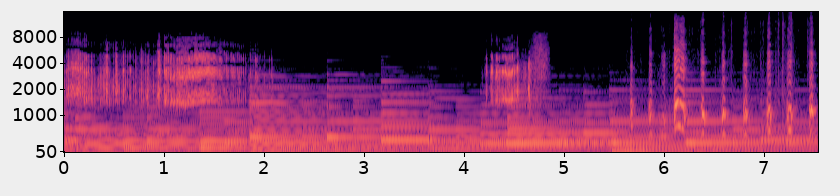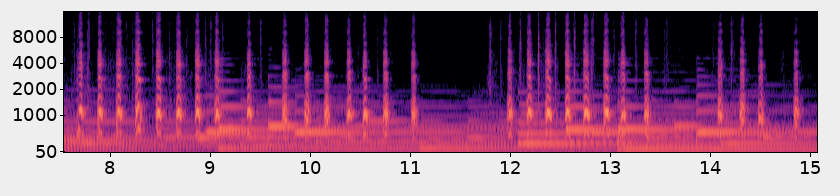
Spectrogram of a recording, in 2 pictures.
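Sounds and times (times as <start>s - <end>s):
background music: 0.0s - 15.0s
chicken call: 5.6s - 11.1s, 12.0s - 15.0s
chicken clucking: 5.6s - 11.1s, 11.8s - 15.0s.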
